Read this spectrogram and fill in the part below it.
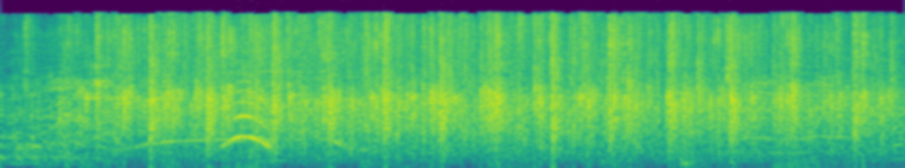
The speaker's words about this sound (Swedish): En stor applåd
